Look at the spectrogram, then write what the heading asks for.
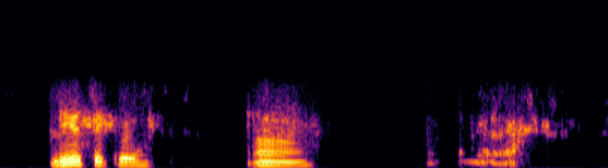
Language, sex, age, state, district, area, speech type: Telugu, male, 30-45, Andhra Pradesh, Vizianagaram, rural, conversation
